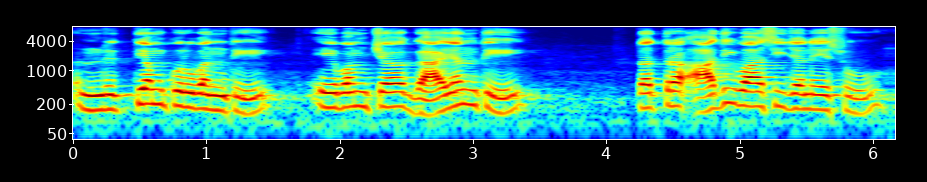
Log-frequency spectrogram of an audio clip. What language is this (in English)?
Sanskrit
